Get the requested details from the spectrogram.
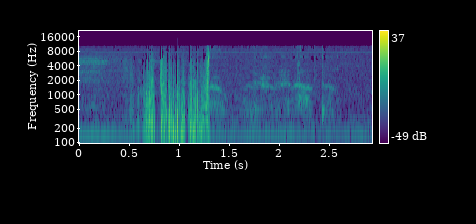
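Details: Bou snoring: a single rough, fluttering noisy breath of under a second, then quiet with faint room sounds.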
